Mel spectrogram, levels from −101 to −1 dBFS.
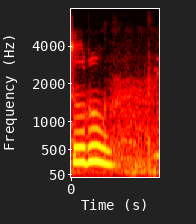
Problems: constant background noise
